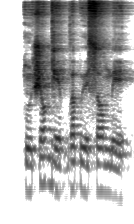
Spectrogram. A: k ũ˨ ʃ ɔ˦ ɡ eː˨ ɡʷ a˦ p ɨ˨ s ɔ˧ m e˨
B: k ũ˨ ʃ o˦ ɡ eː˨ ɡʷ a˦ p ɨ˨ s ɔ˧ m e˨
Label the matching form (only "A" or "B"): A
